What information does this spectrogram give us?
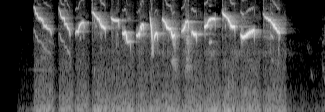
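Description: A white-eye sings a fast, high twittering run of about fifteen thin, slurred notes, many dropping in pitch, over two and a half seconds.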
